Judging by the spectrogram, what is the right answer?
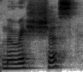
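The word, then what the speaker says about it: Mauritius: So, this is a sh in the middle. Maicius.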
